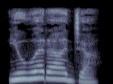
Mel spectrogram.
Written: ಯುವರಾಜ

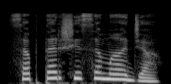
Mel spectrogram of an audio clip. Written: ಸಪ್ತರ್ಷಿಸಮಾಜ

